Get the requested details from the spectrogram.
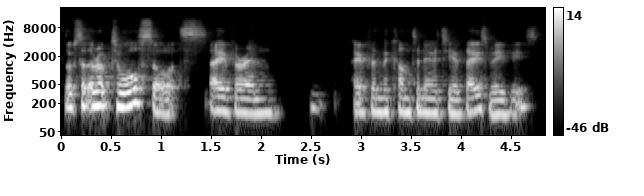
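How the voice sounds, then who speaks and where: In a reverberant recording, a podcast co-host talks casually at normal speed, his mid-range voice edged with vocal fry. A cold leaves him a bit snuffly, and his rambling speech is full of self-interruptions and restarted sentences.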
